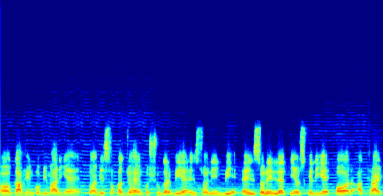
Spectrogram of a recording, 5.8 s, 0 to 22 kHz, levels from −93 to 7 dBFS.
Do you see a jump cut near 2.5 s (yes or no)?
no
